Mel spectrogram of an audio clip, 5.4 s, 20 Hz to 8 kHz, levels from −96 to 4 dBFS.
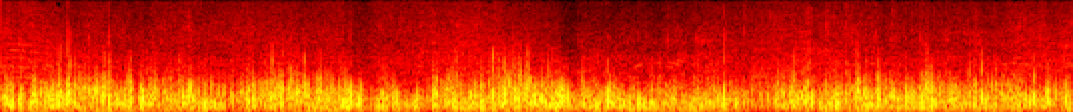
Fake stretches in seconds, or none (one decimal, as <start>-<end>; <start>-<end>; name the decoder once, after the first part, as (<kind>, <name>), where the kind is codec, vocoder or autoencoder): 1.1-1.7 (vocoder, BigVGAN v2)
